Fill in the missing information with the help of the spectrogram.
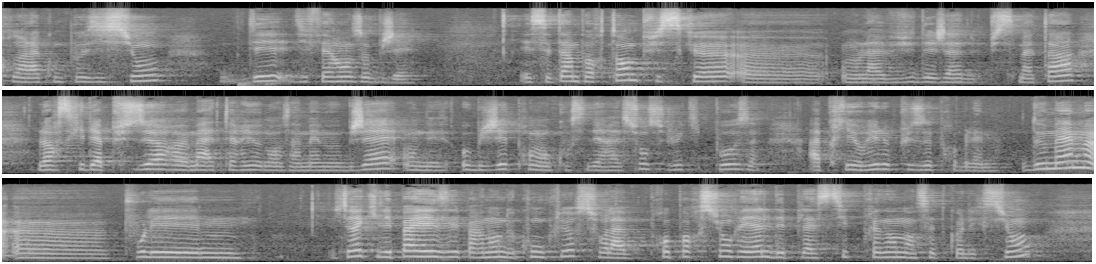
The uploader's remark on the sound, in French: Enregistrée le 16 décembre 2011 dans le cadre du colloque « Conserver, restaurer et exposer les collections de jouets ».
